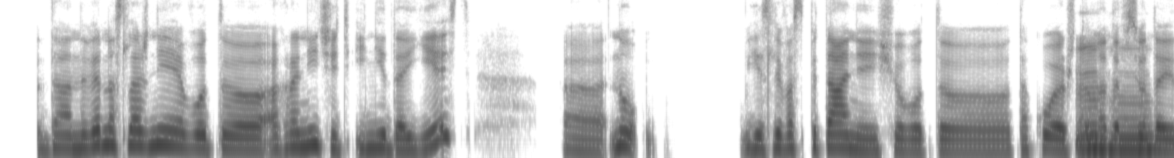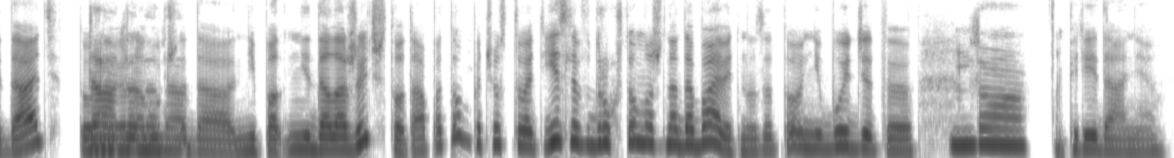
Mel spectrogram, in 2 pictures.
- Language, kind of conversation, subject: Russian, podcast, Как ты стараешься правильно питаться в будни?
- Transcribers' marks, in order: tapping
